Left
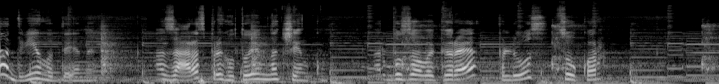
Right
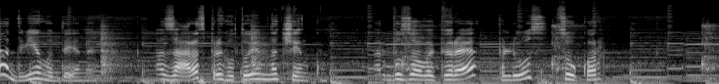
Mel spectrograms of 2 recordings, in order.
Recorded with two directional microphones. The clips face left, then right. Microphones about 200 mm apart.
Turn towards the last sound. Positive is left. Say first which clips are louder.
# right 3 dB
turn(degrees=-30)  # may be behind; listen again after turning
